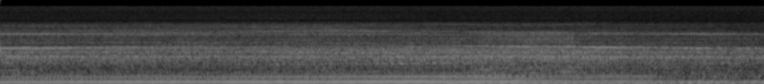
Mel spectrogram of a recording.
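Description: Suzuki Hayabusa's inline-four engine running steadily at highway speed, its note creeping slightly upward, then falling off about five seconds in.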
